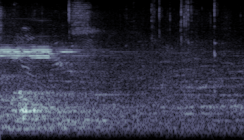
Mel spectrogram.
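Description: Indistinct voices in a large, echoing hall, with a steady high tone that stops about half a second in, leaving a low murmur of background noise.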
